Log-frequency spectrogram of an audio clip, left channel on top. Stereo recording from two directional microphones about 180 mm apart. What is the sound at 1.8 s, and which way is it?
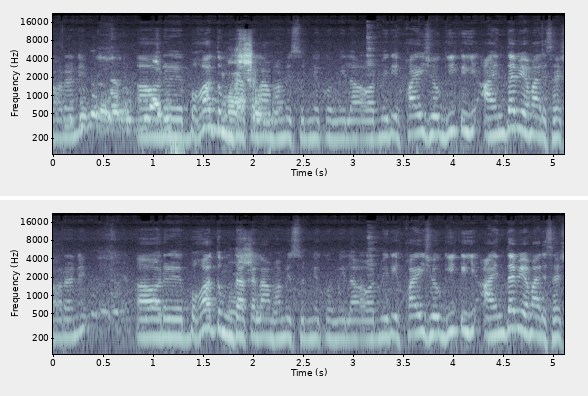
Speech, 50° left (ahead or behind).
